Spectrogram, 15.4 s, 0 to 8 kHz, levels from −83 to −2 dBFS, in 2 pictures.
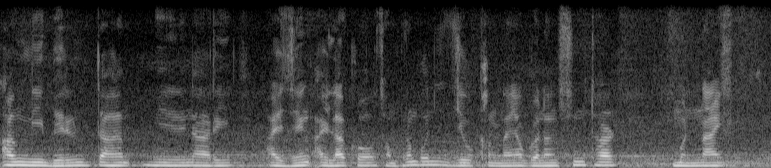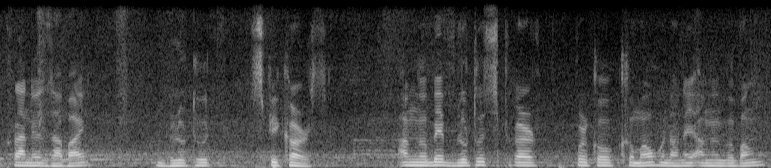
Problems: constant background noise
